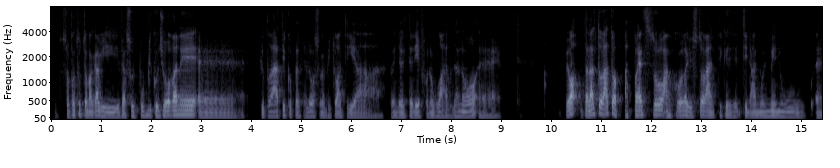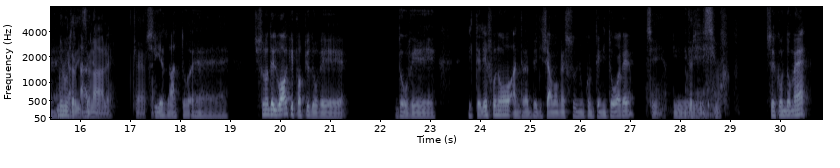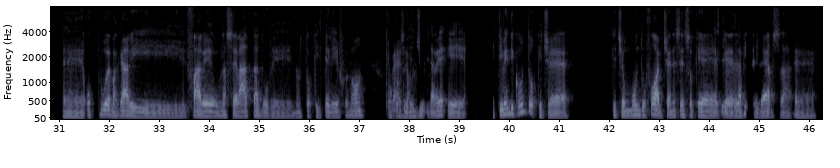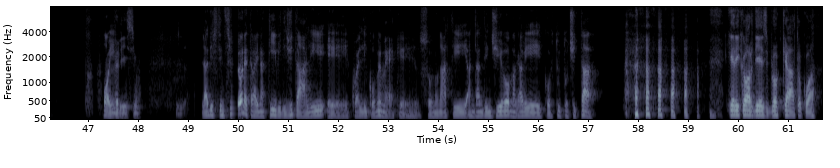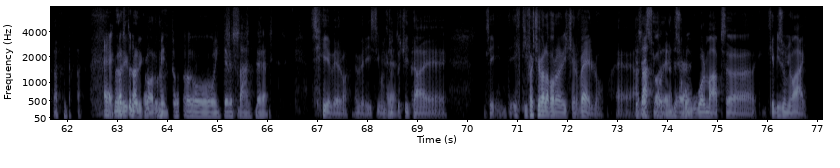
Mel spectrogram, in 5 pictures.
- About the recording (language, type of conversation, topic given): Italian, podcast, Come possiamo capire se l’uso dei social è diventato una dipendenza?
- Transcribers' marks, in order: tapping; other background noise; "proprio" said as "propio"; chuckle; drawn out: "magari"; "cioè" said as "ceh"; chuckle; laugh; chuckle; chuckle; other noise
